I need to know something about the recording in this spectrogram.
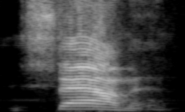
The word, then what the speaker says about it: salmon: Like salmon. Did I pronounce the L in that? Salmon.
